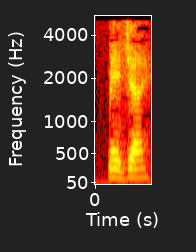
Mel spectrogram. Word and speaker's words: Magi: Remember the Magga brotherhood of Zarathustrianism, the Magi, or how do you pronounce it in English? Magi? Yes. But it is the Magga brotherhood, you see, the ones who were themselves holy ones and who carried out this great ritual process.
